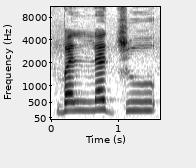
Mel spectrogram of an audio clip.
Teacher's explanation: फिर यहाँ पर अक्सर गलती जो होती है पढ़ने में, देखिए कि लाम भी मुशद्दा है और जीम भी मुशद्दा है ना। जीम मुशद्दा, लाम मुशद्दा, दोनों की 2-2 दफ़ा आवाज़ आनी चाहिए। जैसे कैसे, बल्लजू, और इसको 2 काउंट देंगे जीम को वाव मद्दिया की वजह से।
